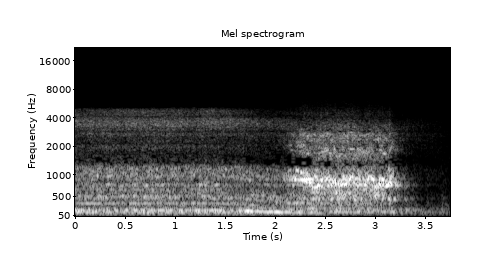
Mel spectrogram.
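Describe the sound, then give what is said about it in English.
A car roars in over the rise of a rough road at night with its headlights on, its engine noise swelling, then tires screech in a loud skid that cuts off abruptly near the end. “I heard the whine of a car coming over the rise in the rough road as the first glimmer of the headlights stabbed the darkness.”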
